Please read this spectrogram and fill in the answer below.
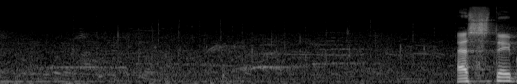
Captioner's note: cheering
